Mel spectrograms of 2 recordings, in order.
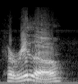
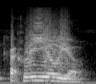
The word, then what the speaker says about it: Criollo: And I'm gonna Cheech and Chong it with the Corojo 99 and the Carrillo. Is that proper pronunciation? – Criollo.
